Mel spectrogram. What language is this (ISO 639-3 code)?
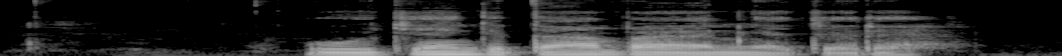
kln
